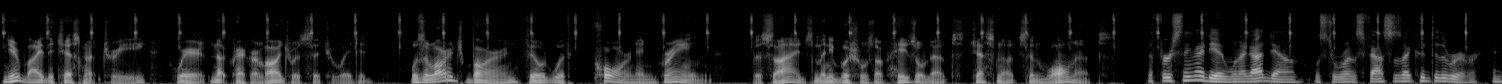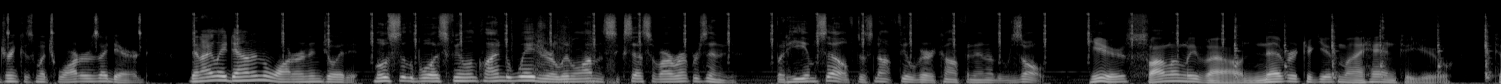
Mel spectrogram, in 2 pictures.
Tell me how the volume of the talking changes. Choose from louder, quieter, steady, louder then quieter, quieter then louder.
steady.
